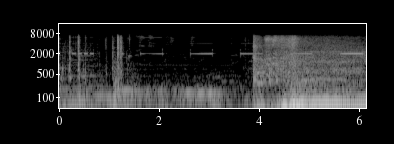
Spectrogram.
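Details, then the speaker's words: Honda Brio after battery replacement (plus terminal fitted first, then minus): a few chimes, the starter spins briefly and the engine fires at once into a steady idle; normal start, confirming the old weak battery was the problem. "dan hasilnya normal, jadi masalahnya memang ada pada baterai yang sudah basah atau apa namanya itu? Lemah."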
